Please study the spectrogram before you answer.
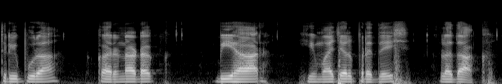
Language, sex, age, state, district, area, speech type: Marathi, male, 18-30, Maharashtra, Buldhana, urban, spontaneous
